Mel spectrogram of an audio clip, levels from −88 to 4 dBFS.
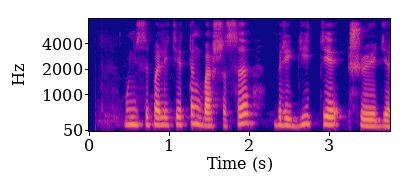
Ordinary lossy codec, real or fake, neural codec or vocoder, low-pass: none; real; none; none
